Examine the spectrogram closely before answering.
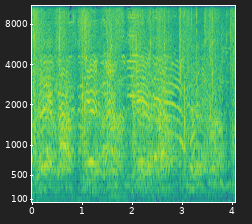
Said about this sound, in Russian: Около участка ее встречали несколько сотен сторонников, которые устроили ей овацию.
